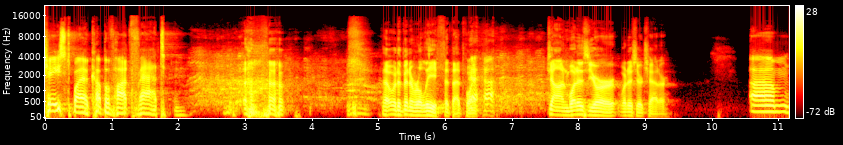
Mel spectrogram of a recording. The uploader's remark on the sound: Live from Madison!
